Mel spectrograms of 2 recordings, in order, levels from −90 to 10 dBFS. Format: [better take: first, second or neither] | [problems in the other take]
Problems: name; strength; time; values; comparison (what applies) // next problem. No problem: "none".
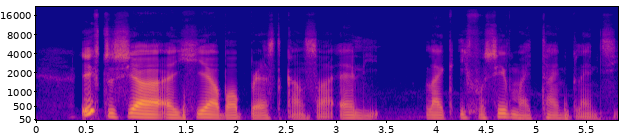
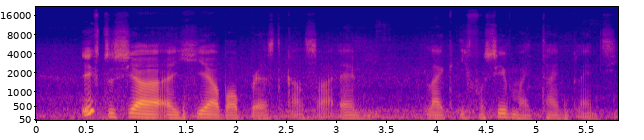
first | background sound (Vehicle); 16 dB below the speech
